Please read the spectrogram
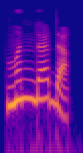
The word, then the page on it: mendadak: Indonesian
